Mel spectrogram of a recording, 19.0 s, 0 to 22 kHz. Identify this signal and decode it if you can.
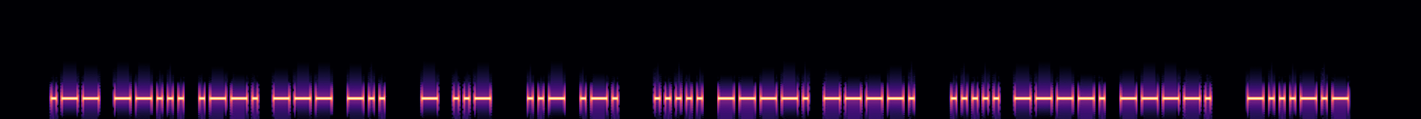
Morse code, heard as a keyed tone, about 17 wpm, 700 Hz. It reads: W7POD TU UR 599 599 <BK>
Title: SOTA QSO Practice 17wpm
